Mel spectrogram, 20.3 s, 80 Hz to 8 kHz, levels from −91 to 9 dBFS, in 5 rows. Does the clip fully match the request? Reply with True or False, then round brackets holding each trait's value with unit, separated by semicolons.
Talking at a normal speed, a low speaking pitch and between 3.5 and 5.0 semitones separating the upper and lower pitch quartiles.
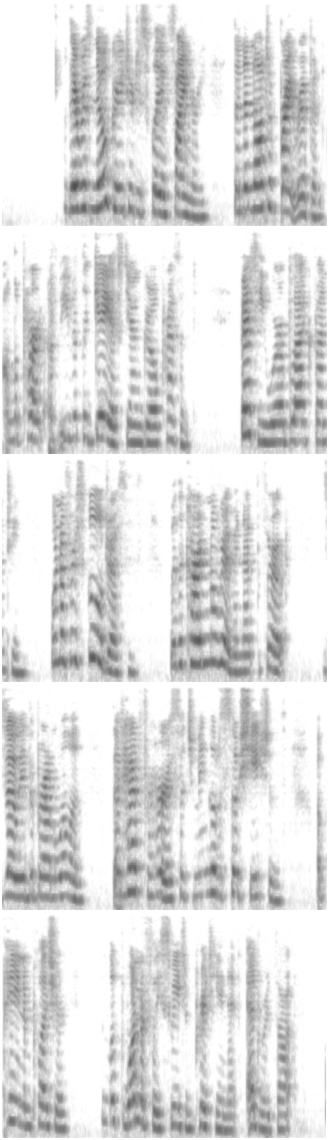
False (190 wpm; 255 Hz; 4.4 semitones)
